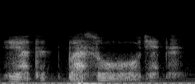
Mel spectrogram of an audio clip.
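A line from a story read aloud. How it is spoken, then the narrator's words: Quiet. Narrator (Russian): тихо сказала Анастасия Игнатьевна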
